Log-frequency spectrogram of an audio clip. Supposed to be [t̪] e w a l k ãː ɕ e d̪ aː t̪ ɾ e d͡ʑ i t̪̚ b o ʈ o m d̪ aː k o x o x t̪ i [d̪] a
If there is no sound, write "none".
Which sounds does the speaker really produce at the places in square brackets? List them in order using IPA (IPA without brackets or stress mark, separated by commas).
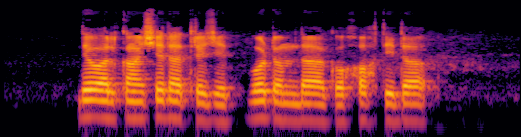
d̪, d̪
